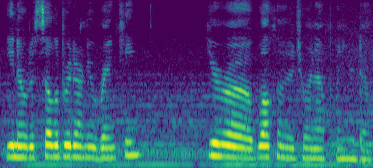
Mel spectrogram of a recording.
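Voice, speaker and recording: A woman's voice: medium pitch, steady tone, quick pace, close to an everyday voice. A woman voicing a practical, sympathetic woman from a search team in a story, reasoning tactfully. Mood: conciliatory. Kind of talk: character reading of a story. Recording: loud music behind the voice.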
